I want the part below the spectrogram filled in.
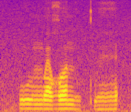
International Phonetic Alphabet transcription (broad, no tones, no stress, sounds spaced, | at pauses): w u ŋʷ æ ʁʷ ʌ n ṳ kʷʼ ɛ̤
